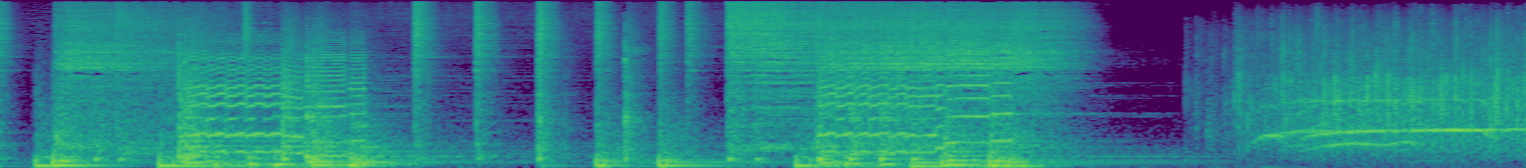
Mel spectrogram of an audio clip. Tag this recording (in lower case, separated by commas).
saxophone, brass instrument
